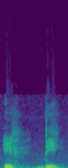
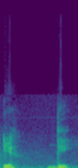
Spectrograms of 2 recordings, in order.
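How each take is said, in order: Both takes have the same delivery.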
